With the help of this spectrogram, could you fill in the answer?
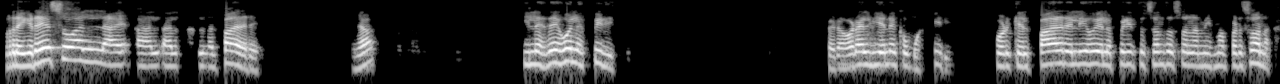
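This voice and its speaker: A woman preaches a sermon in a fairly high voice, teaching slowly and emphatically and checking in with her listeners as she explains scripture. The recording is dry and muffled.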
